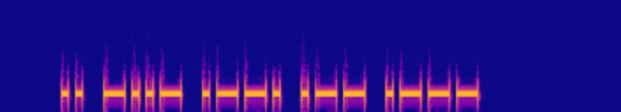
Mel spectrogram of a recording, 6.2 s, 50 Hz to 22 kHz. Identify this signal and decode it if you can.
Morse code, heard as a keyed tone, about 17 wpm, 700 Hz. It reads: IXPWJ
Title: Code Groups - 5 Letters - 17wpm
